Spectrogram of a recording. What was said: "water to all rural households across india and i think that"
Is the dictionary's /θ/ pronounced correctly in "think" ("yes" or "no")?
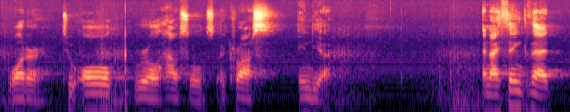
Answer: yes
